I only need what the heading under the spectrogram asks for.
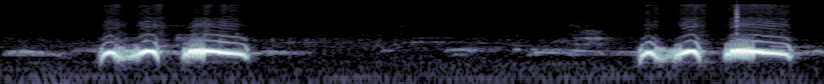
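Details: Cooing of a spotted dove, used to stimulate birds that will not coo: two mellow phrases roughly three seconds apart, a rapid two-part rolling note then a sustained, gently descending coo.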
